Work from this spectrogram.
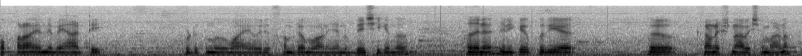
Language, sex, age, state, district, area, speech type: Malayalam, male, 60+, Kerala, Alappuzha, rural, spontaneous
